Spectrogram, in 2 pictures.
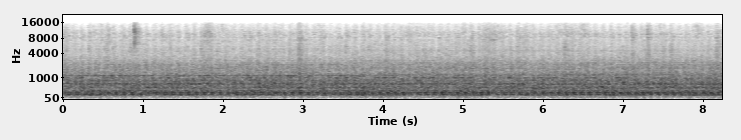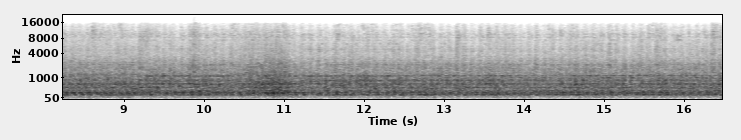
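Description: A sewing machine winds bobbins with a steady, even mechanical whir, humming continuously at close range and moderate loudness with no voices over it.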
